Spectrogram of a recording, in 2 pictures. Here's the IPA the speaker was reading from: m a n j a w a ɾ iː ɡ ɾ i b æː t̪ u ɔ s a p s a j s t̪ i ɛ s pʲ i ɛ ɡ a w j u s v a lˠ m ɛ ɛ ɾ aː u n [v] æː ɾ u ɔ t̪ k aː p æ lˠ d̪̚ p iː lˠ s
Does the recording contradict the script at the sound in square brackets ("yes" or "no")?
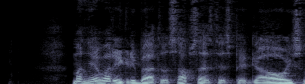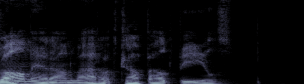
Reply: no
